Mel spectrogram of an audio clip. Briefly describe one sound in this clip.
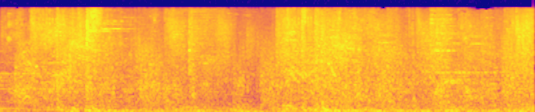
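Magic blasts and weapon hits crackle and clash in a fast fight.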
